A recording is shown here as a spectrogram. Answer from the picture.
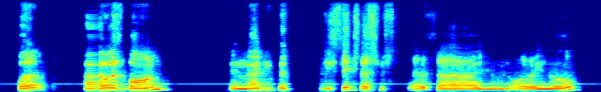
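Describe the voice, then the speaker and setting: A man with a high voice talks at a moderate pace with ordinary pitch variation and very even loudness. He leaves long, frequent pauses while music plays in the background. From Myanmar, Kyaukse near Mandalay. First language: Burmese. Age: 80s+. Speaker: retired mining engineer. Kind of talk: interview. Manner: halting, with many fillers.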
